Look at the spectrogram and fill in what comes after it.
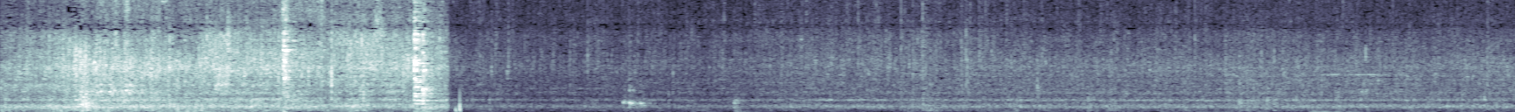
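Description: Chopped tomatoes sizzling in hot oil in a pressure cooker, loud at first with a spoon stirring through them. About three seconds in there is a sharp clink, and the sizzle drops suddenly to a quieter, steady frying.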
